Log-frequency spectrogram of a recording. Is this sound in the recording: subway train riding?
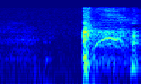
no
